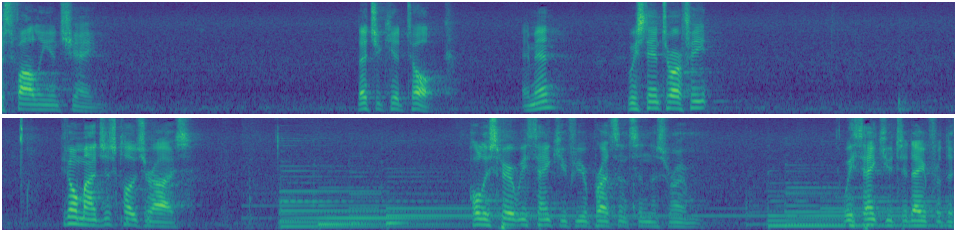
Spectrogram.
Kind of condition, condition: setting, large echoing room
